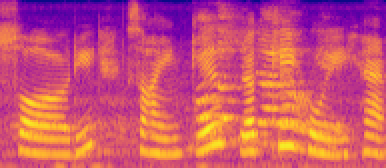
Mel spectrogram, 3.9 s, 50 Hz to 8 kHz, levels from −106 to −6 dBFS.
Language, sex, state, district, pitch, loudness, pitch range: Hindi, female, Punjab, Fazilka, 265 Hz, -16 LUFS, 235-315 Hz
